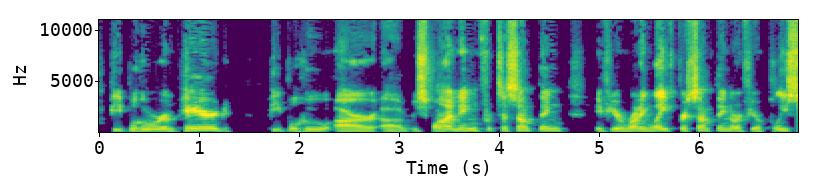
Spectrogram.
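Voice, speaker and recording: This man speaks at a very fast pace, his pitch fairly high for a man and its variation ordinary. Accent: Boston. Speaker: driving safety instructor. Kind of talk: webinar presentation. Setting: online webinar.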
